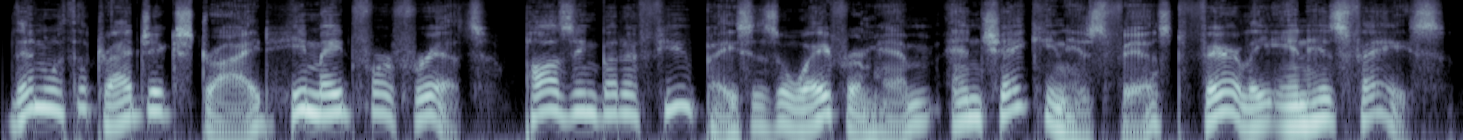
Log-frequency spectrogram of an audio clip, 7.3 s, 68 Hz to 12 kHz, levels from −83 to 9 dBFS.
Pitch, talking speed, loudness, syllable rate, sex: 150 Hz, 205 wpm, -17 LUFS, 4.6 syllables/s, male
